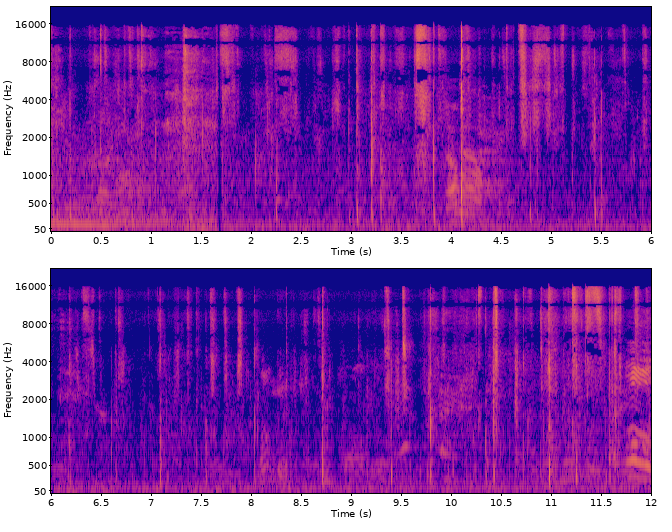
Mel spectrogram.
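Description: Tennis balls struck by rackets and bouncing on a hard court during a doubles rally: sharp pops at irregular intervals. A laugh comes at the start, and a brief voice about four seconds in.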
